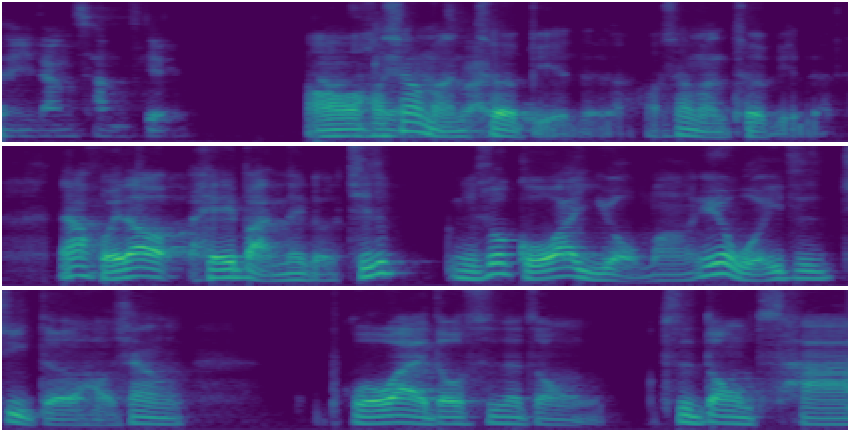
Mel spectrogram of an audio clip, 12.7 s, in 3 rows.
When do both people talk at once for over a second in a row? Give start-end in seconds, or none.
1.5-2.8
